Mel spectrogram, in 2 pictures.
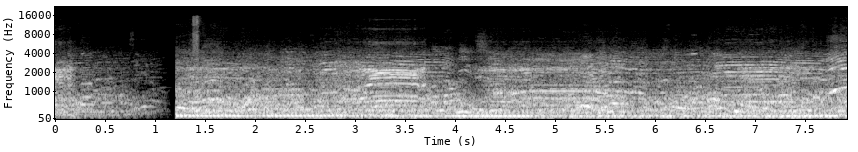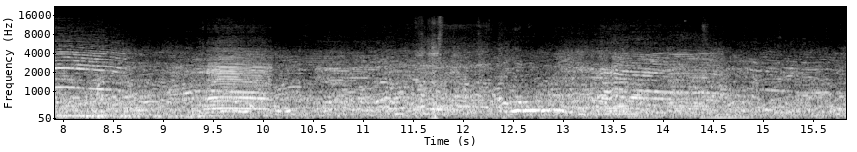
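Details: Garut sheep ewes for sale at the Andir sheep market in Garut, Priangan, on 5/4/2021: several wavering, arched bleats rise and fall over a constant din of crowd chatter and voices.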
